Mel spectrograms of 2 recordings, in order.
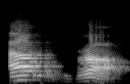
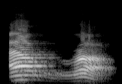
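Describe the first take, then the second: Both takes have the same delivery.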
